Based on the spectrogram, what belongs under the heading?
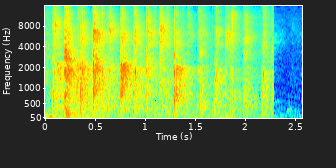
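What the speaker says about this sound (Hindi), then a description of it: "आपकी भरपूर तालियों में" Listeners at a Christmas special mushaira clap to welcome the poet Peter Sarosh to the stage: a brisk, fairly close round of clapping with a loose rhythmic pulse that stops abruptly after about two seconds, leaving near silence.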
